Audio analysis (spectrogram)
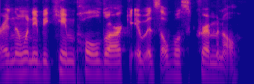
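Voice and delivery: usual speaking voice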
